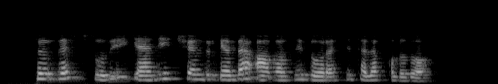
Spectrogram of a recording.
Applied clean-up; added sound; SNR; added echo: neural mask model DeepFilterNet 3.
